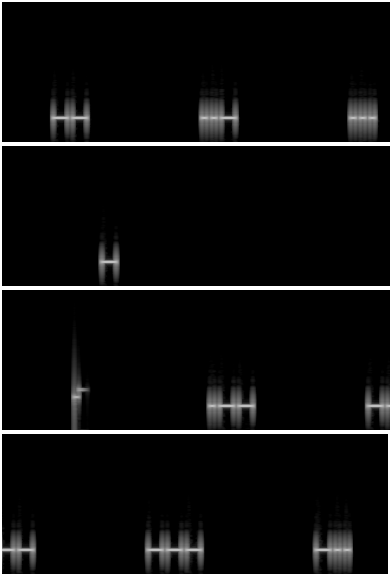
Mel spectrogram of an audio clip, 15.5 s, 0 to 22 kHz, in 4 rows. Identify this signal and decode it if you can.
Morse code, heard as a keyed tone, about 25 wpm, spaced as for 7 wpm, 700 Hz. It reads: MUST WOOD
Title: 8x Character Spacing - Top 500 Words - 25wpm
